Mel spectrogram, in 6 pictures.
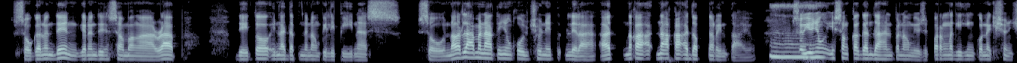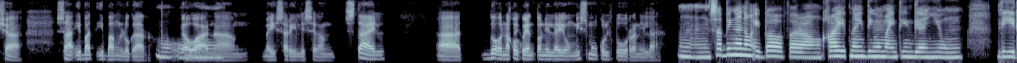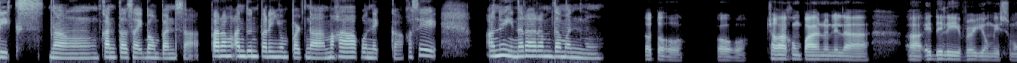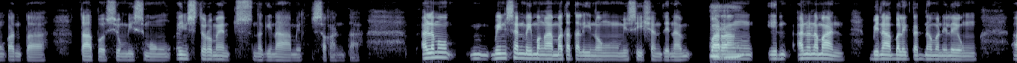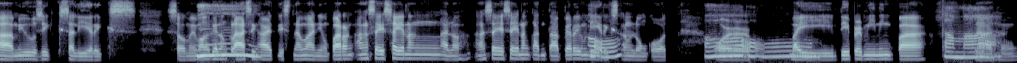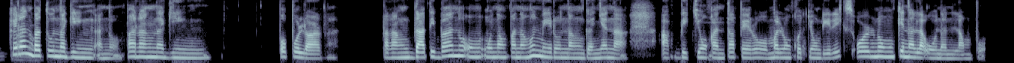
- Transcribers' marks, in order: tapping; other background noise
- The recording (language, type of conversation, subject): Filipino, unstructured, Paano ka naaapektuhan ng musika sa araw-araw?
- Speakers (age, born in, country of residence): 20-24, Philippines, Philippines; 30-34, Philippines, Philippines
